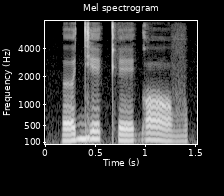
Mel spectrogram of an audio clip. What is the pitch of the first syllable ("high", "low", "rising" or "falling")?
rising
